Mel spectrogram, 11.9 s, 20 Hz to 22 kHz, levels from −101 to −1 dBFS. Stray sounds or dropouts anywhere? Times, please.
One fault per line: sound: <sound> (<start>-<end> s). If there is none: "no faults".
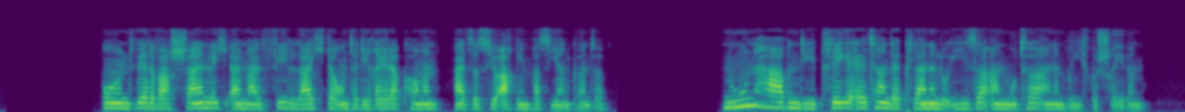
no faults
